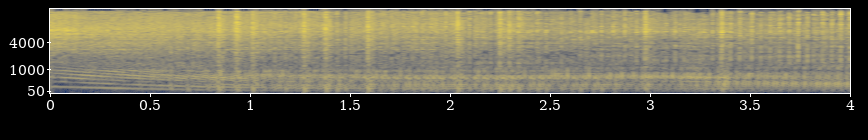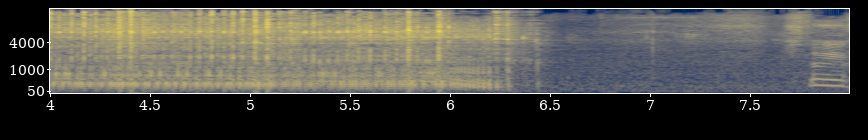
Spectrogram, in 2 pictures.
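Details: Kretec UDT two-stroke chainsaw on 25:1 petrol-oil mix: loud buzz holds a steady high speed for six seconds, then shuts down cleanly; running normally.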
